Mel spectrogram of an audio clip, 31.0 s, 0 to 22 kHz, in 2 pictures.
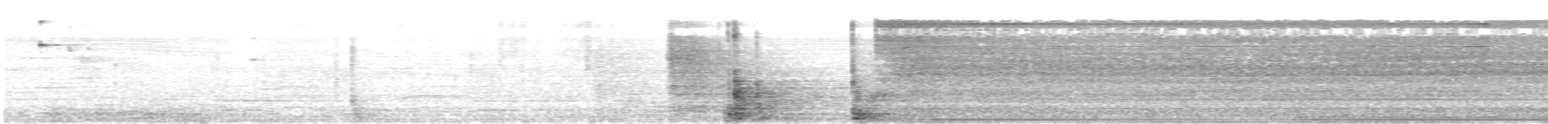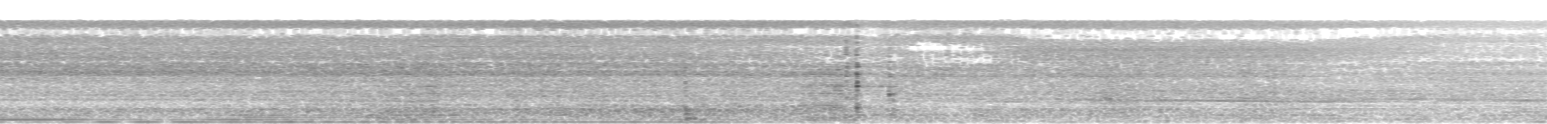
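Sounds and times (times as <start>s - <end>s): miter saw motors running: 8.8s - 30.9s.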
